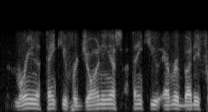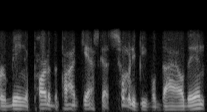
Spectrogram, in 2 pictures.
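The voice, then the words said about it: Congested voice from a head cold. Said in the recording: “Apologize for some of the head cold that I've got here. Obviously, my voice isn't normal”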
